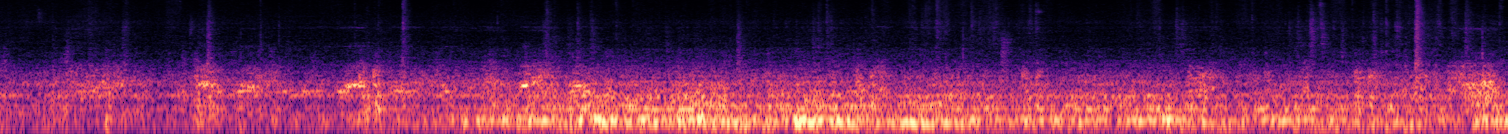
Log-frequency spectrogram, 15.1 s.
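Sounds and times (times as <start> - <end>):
train rumbling on track: 0.0 - 15.0.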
